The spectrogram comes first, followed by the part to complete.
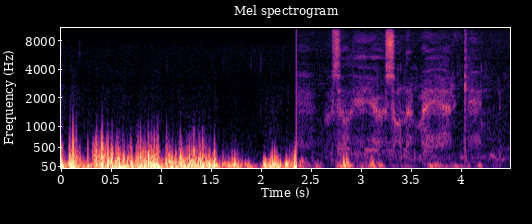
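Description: Wind buffeting a phone's microphone in loud, gusting rumbles that fade out after about two seconds. After a cut, a man's voice comes in quietly, close to the phone.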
